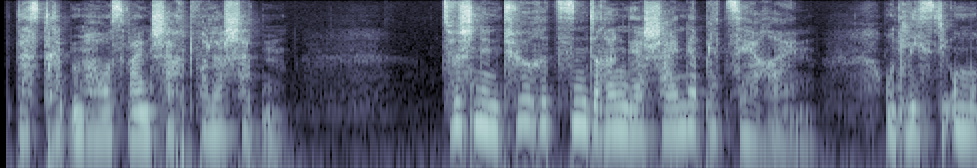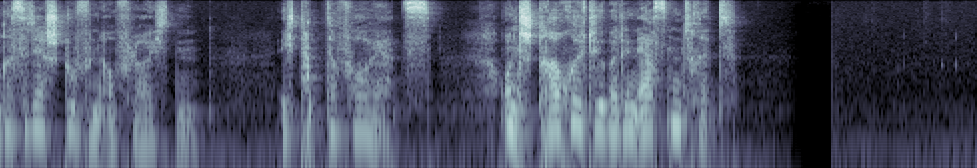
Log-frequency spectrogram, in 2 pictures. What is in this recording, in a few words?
female german audio trailer; ideasonora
